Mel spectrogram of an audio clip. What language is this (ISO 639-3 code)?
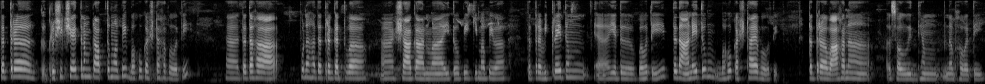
san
